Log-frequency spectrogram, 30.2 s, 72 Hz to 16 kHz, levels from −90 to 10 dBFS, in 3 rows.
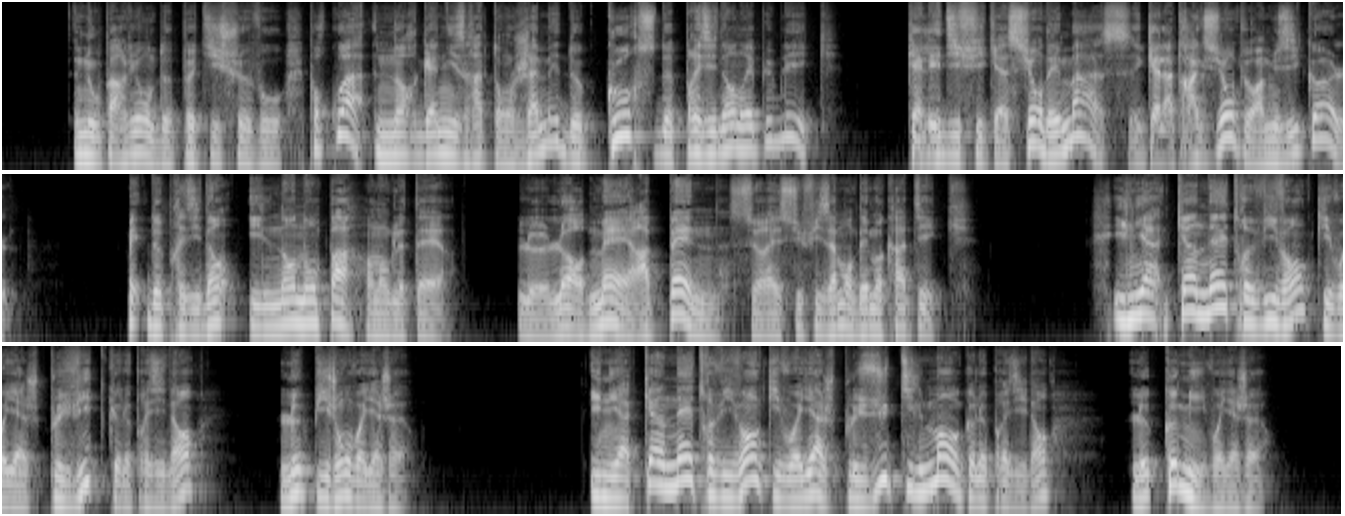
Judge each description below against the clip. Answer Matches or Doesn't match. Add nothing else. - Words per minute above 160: Doesn't match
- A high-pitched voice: Doesn't match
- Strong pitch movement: Matches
